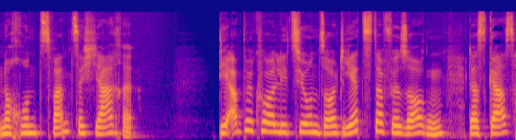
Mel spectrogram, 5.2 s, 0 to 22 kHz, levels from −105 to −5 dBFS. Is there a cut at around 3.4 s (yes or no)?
yes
